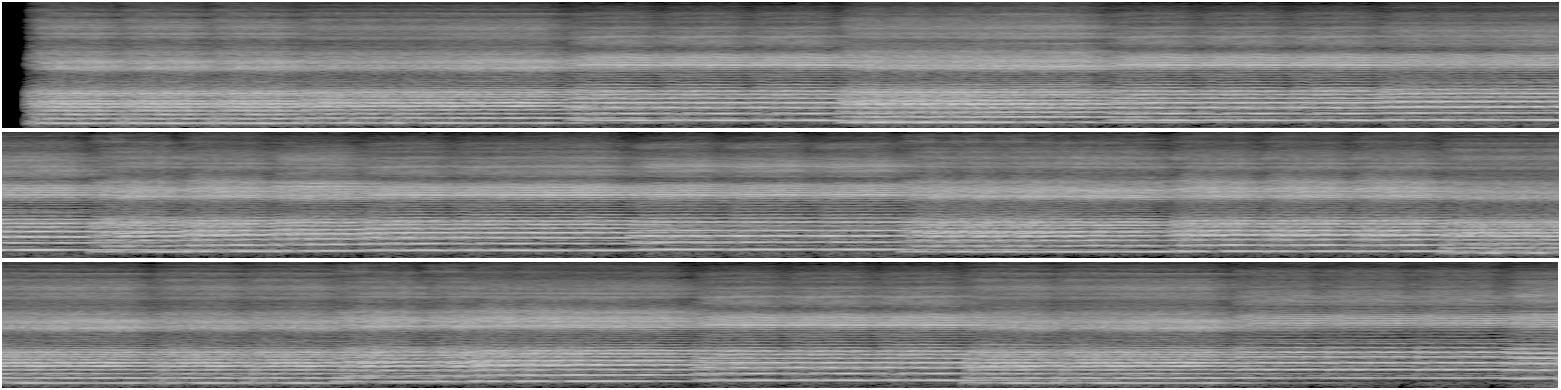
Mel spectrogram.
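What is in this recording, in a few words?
bass, SATB Practise Music; Down from Their Home on High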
